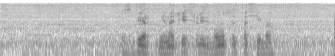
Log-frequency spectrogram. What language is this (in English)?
Russian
